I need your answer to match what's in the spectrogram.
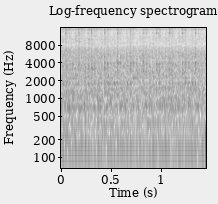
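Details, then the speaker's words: Ferguson TE20 tractor that used to pop in the exhaust and idle up fast, now with a fresh tune-up and timing set: steady, even low idle with a smooth regular beat and no popping or misfire; normal running. "ladies and gentlemen that is exactly the way a ferguson tractor is supposed to sound with a fresh tune-up on it and fresh timing set"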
